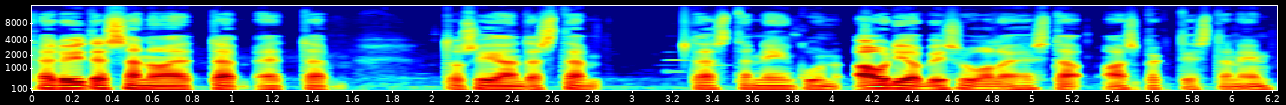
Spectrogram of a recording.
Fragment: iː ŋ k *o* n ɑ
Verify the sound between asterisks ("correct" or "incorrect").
incorrect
